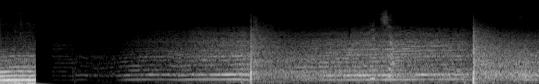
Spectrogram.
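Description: A tuned car's engine roars at high revs, a loud sustained tonal drone that rises and holds after a brief silence, broken by a couple of sharp pops.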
